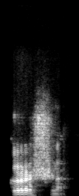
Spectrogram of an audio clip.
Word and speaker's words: Krishna: So this vowel or swar R is the actual pronunciation of Krishna. So that is the pronunciation of Krishna that we should take.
